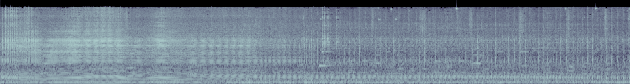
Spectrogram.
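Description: A small motor engine hums and revs unevenly while driving slowly.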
